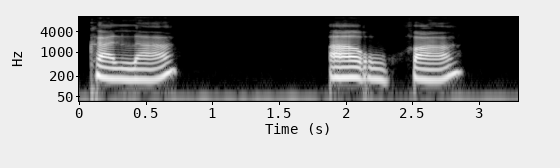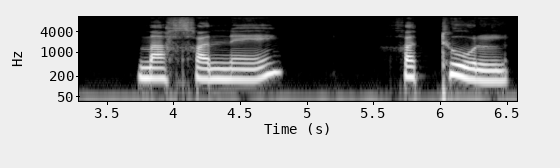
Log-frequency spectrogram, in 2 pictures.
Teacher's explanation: Do you hear how the chet is actually pretty soft? Doesn't sound like the ach.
